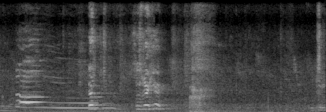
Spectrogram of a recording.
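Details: Stray cats on the street during a fight give a sustained, slightly falling meow-yowl lasting over a second, followed by shorter broken cries, while a man talks in the background.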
